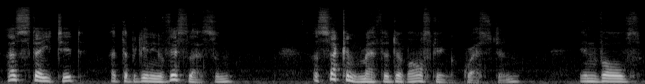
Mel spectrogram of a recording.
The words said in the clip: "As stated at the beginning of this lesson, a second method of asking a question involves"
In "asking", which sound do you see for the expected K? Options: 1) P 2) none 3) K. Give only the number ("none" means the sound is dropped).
3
